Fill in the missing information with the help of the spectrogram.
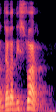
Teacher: जैसे जगत धन ईश, त का द में परिवर्तन। देखिए यहाँ पे त का किस में परिवर्तन हो जाएगा, द में। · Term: व्यंजन संधि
